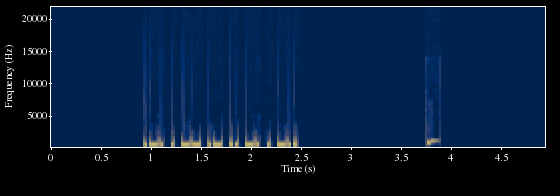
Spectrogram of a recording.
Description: Morse code, heard as a keyed tone, about 44 wpm, 700 Hz. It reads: REMAINED
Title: ED Suffix - Top 100 Words with Base Words 45wpm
